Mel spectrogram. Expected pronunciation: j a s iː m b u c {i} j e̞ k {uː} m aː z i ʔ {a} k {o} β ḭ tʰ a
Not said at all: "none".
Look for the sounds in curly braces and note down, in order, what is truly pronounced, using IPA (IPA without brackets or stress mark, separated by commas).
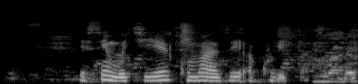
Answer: i, u, a, u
